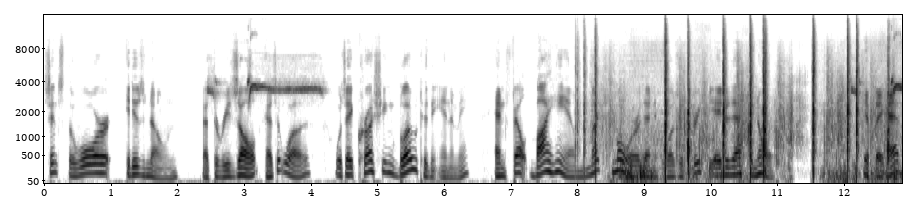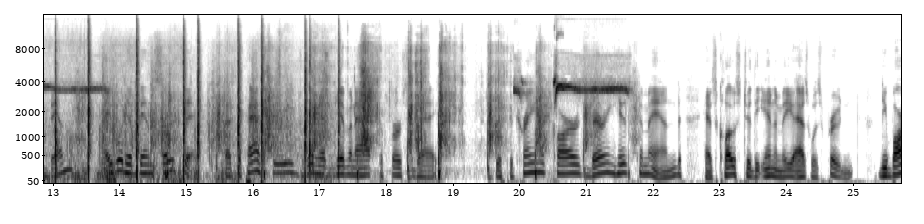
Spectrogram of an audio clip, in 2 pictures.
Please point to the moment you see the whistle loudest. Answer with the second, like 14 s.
21 s.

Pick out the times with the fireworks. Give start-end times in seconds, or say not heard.
8.0-17.4.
